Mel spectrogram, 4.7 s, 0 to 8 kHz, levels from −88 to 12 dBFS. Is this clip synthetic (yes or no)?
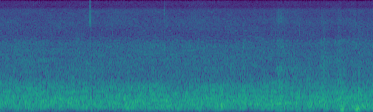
yes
